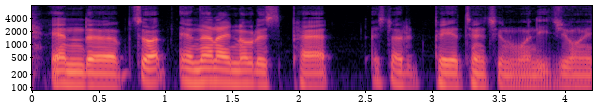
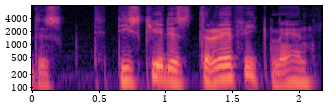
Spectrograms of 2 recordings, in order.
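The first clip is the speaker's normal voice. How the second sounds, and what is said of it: Put-on Hungarian accent. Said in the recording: “Attila was from Hungary. That's my Hungarian accent.”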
